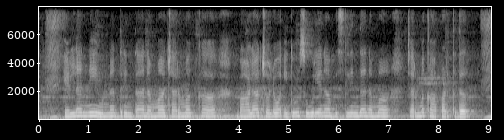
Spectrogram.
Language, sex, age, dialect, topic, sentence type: Kannada, female, 18-24, Northeastern, agriculture, statement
